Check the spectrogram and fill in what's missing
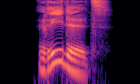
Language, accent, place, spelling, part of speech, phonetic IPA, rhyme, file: German, Germany, Berlin, Riedels, noun, [ˈʁiːdl̩s], -iːdl̩s, De-Riedels.ogg
- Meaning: genitive singular of Riedel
